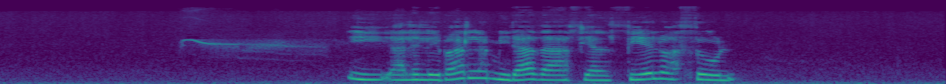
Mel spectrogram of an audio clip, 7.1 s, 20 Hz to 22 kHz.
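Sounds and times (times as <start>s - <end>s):
low wind-like rumble: 0.0s - 7.0s
high piercing eagle cry: 1.4s - 2.7s
speech: 2.6s - 5.6s.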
